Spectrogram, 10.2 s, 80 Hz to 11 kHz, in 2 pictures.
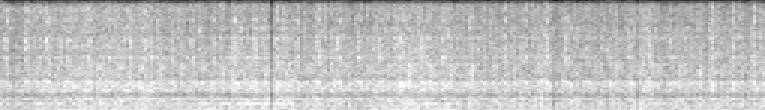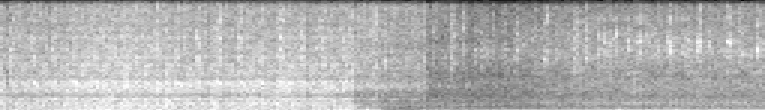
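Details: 1965 Mustang convertible, refreshed 289 V8 with AOD conversion, restarted after tightening exhaust leaks that appeared after Hurst crossmember install: deep, even, loping idle, much quieter, no ticking or puffing from the exhaust.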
